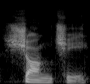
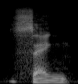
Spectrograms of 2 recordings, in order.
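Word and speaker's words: Shang-Chi: day and was like Dad it's uh shangi not sang not shangi and I was like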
